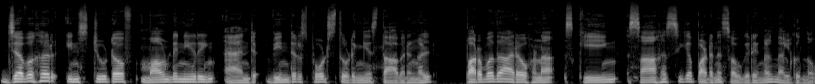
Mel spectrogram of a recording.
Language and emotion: Malayalam, neutral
